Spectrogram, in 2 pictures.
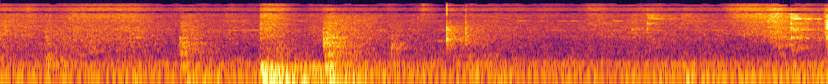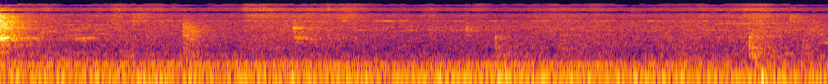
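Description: A person shifting about on a bed and handling things: a few light knocks and rustles, the loudest a thump about a second in, over a steady low hum.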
